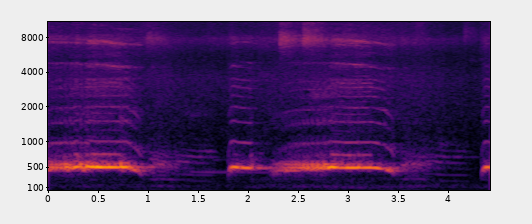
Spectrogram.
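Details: Low, drawn-out coos from a male puter dove of either the local or the white variety, a caged pet bird: two long, steady, purring notes that fade at the end, separated by a short pause, in an indoor setting.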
